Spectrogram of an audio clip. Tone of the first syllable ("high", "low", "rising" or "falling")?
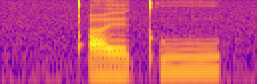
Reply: low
